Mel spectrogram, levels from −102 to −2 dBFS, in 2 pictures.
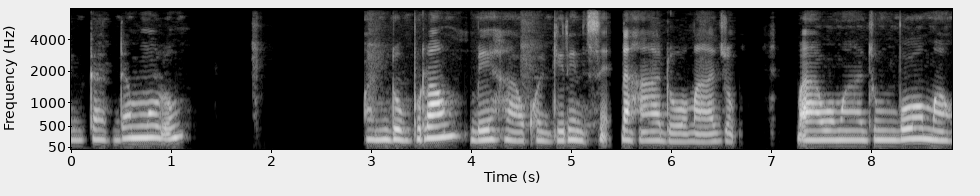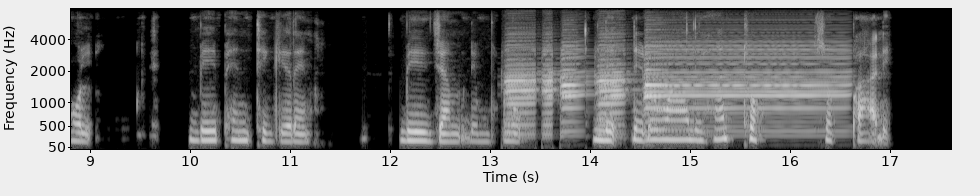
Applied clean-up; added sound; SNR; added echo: none; Harmonica; 0 dB; none.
